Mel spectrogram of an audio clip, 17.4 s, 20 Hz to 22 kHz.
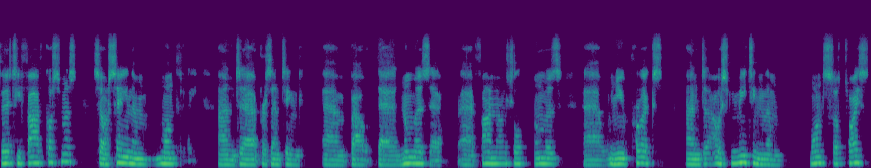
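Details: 43-year-old man with aphasia acquired about six and a half years earlier after a major car accident causing coma, ICU care and 11 months in hospital; he reports language breakdown and difficulty getting words out.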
